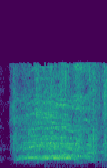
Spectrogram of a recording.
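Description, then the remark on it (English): An audience at a King of Kings church service, greeted a second time, erupts in loud cheering and whooping, a dense roar of many voices that rises suddenly and holds steady for a couple of seconds, with some applause mixed in. “For everybody watching online, in case you couldn't hear that, that was much better the second time.”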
